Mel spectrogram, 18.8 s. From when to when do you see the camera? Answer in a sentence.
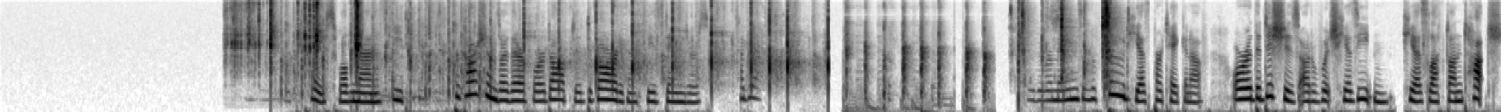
The camera can be heard from 2.8 to 4.5 s and from 12.6 to 13.9 s.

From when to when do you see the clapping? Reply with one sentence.
The clapping can be heard from 3.4 to 13.8 s.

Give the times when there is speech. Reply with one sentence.
The speech can be heard from 3.5 to 9.5 s and from 12.8 to 18.7 s.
